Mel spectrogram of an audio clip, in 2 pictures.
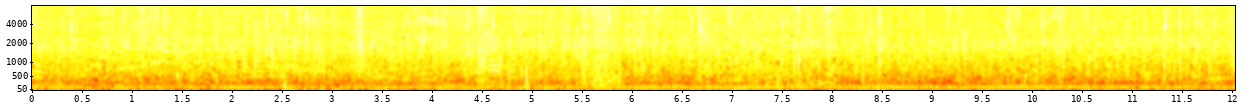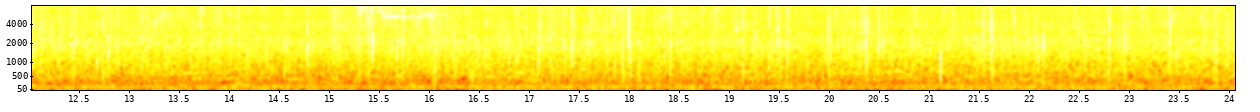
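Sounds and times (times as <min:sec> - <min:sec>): rain falling on foliage: 0:00.0 - 0:24.0.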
